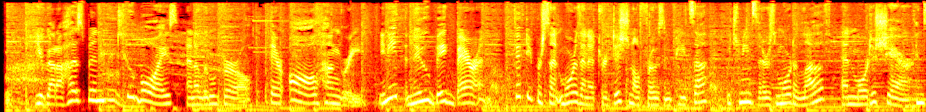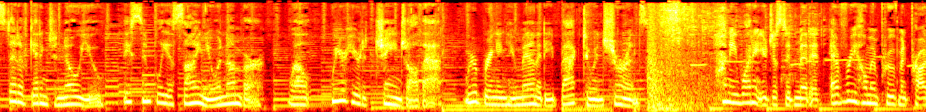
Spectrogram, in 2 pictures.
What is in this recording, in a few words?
female, late30s early40s clean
